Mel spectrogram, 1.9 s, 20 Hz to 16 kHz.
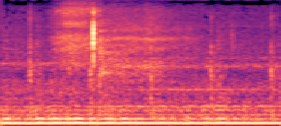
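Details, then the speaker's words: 5-8 kW diesel heater on low setting, fuel pump at 2.5 Hz, fan at 1450 rpm, 22 ml pump: loud steady low drone with a faint higher hum and soft pump ticks; horrendous noise at low fan speed, cause unknown. "I'm gonna have to find the RPM when it doesn't make that noise"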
